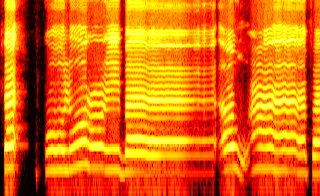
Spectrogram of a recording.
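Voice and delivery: loud, slow तअकुलु; Quranic recitation. Shown as a demonstration. Teacher reciting the joined reading. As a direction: chant तअकुलु रिबा with silent waw and alif. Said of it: "दोबारा देख लीजिए".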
